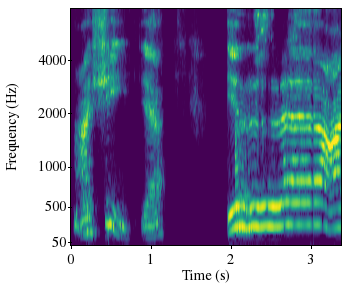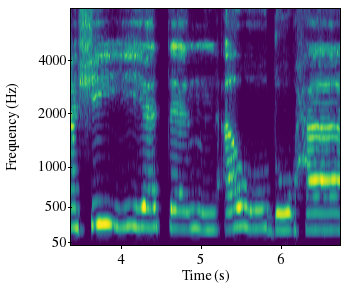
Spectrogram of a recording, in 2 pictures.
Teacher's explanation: Syin itu tafasi menyebar tuh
